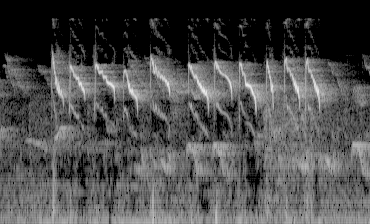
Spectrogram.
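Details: Oriental white-eye song used to train caged birds: a lively series of about twelve high, clear downslurred whistles delivered rapidly, with soft lower whistled notes interwoven and faint background noise.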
